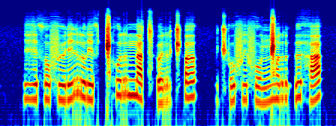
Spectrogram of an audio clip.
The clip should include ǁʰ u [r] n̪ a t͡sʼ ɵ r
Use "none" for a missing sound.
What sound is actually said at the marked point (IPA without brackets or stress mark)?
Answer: r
